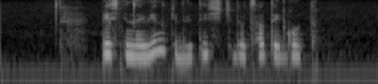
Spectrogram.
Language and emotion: Russian, neutral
